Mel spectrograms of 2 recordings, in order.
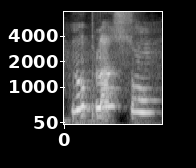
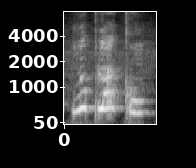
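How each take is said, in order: First: The consonant before -ons is an s sound. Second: The consonant before -ons is a k sound. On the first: The speaker calls it right. "on a ajouté un C avec une cédille" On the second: The speaker calls it wrong. "pour ne pas dire"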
